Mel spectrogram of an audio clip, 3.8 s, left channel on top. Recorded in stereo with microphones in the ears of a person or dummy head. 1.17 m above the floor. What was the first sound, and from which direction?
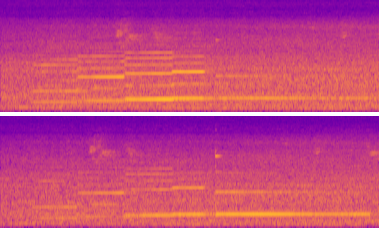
A flute, 40° left (ahead or behind).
